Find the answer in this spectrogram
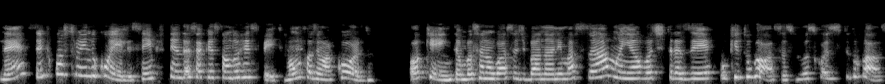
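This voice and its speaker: With hardly any pauses, a woman races along at a very fast pace, her high voice making very wide pitch swings. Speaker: early childhood educator. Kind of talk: live talk on early childhood education.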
